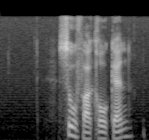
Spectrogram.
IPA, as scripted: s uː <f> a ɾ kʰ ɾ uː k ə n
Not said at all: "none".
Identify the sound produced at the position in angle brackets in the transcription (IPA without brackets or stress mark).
f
